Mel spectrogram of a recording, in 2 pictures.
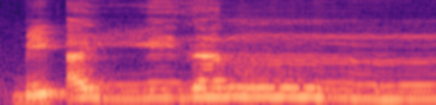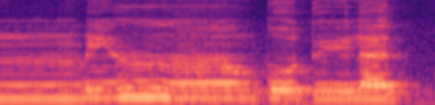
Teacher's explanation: دو زیر کی تنوین کے بعد قاف حروف اخفا میں سے ہے، تو یہاں پر اخفا ہوا، یعنی غنہ زمانی کر کے پڑھیں گے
